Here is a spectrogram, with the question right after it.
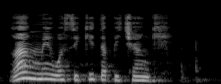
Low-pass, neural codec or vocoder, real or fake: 10.8 kHz; none; real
